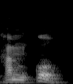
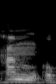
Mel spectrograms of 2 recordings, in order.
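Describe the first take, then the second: First: The second syllable starts with a tense kk. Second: The second syllable starts with a plain g. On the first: The speaker calls it right. "감 꼬로 발음해야지" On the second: The speaker calls it wrong. "원래 감 고"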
